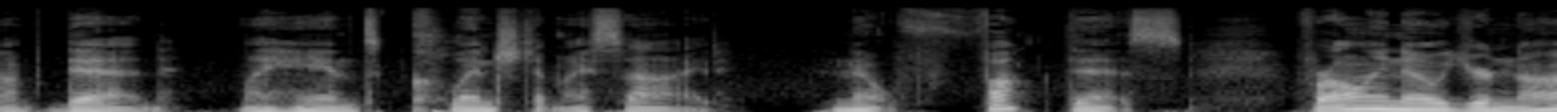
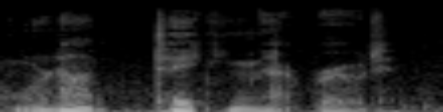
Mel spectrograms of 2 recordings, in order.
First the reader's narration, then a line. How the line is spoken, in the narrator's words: whispering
